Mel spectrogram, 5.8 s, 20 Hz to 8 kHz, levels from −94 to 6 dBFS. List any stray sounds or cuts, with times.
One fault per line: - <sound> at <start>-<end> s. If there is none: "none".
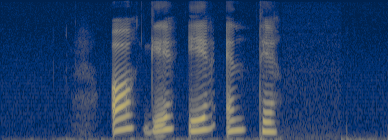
none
